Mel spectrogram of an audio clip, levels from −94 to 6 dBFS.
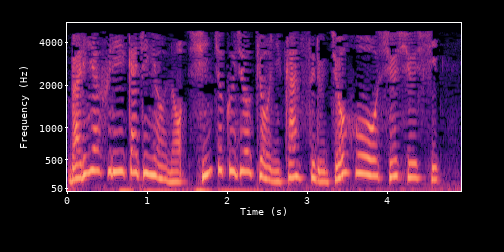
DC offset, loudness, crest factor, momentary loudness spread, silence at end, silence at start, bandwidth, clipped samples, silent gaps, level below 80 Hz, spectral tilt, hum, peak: under 0.1%; -17 LUFS; 12 dB; 6 LU; 0.25 s; 0 s; 5 kHz; under 0.1%; none; -46 dBFS; -9.5 dB/octave; none; -4 dBFS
